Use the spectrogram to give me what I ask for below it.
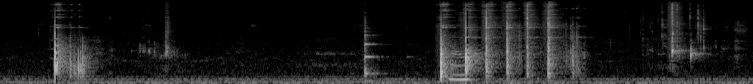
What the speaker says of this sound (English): I am going to crack the egg into a little ramekin and make sure I don't get any eggshell in here this time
